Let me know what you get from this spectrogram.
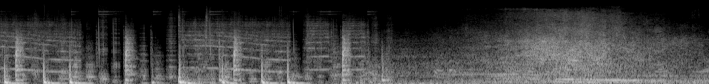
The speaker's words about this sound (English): You're listening to the sound of the cars going through the Porsche curves as they line up for the grid for the start of the race. Here we go. Two Peugeot, a rebellion Toyota, and the first of the LMP2 cars.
